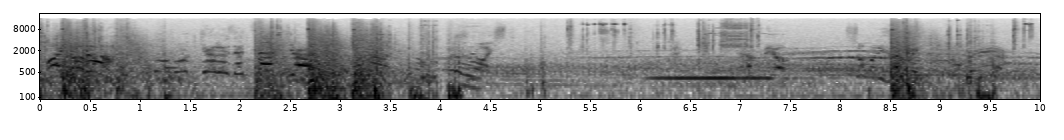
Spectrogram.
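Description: Pistol shots ring out loudly, one after another.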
